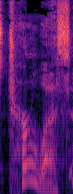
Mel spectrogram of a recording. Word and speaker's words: Turles: And what I love here is they are using the Funimation-only name change for the villain of DBZ Movie 3, which is pronounced as Turles in the Funimation dub.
